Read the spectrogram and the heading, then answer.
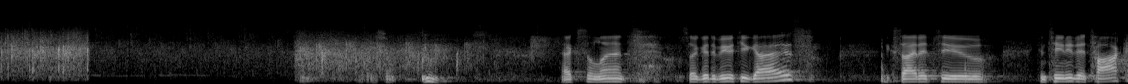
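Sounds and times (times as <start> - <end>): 
audience applause welcoming a speaker at a church gathering: 0.0 - 5.3
speech: 3.8 - 4.6, 5.6 - 8.2, 8.8 - 11.2.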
